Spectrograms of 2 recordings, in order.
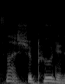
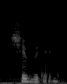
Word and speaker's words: Shippuden: so what shipping in some people say Shippuden and I can't get over that I'm like it's not Shippuden it's sooo booted which I could be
